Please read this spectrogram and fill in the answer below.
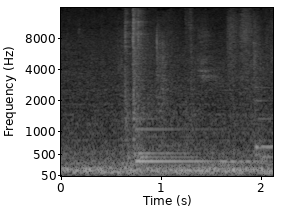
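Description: An electronic keyboard chord starts suddenly about three-quarters of a second in and is held for about a second. A single higher note follows near the end.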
